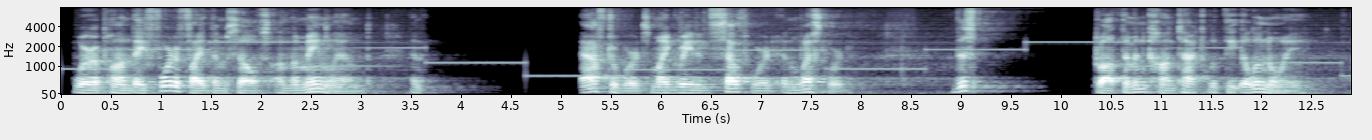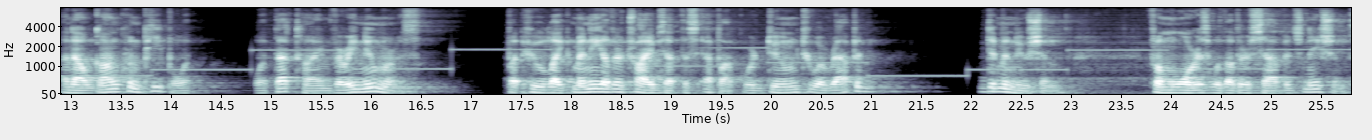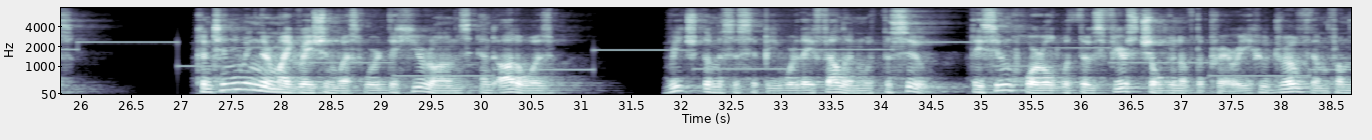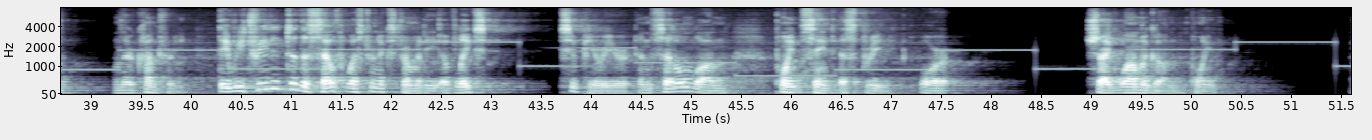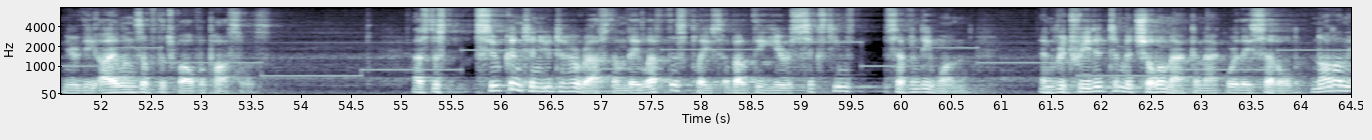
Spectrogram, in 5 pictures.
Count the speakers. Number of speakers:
one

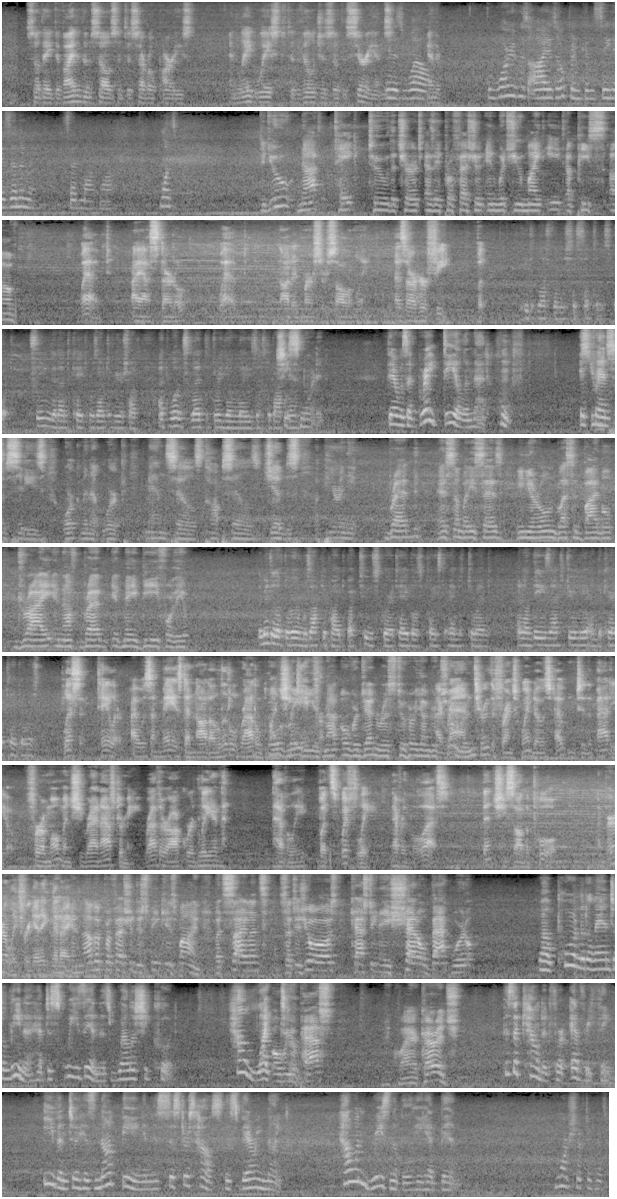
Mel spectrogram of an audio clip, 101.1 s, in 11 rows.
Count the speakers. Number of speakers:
seven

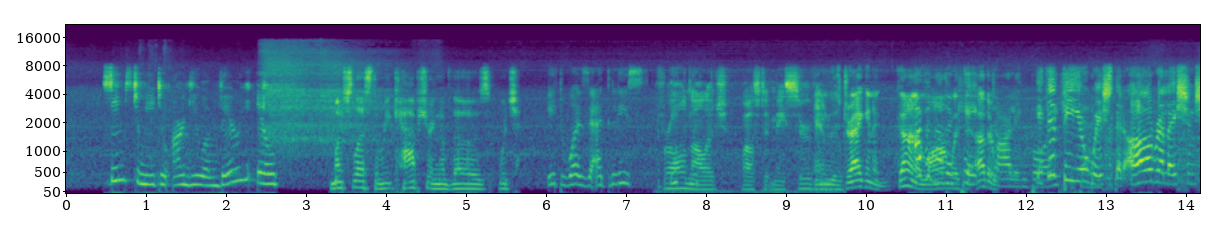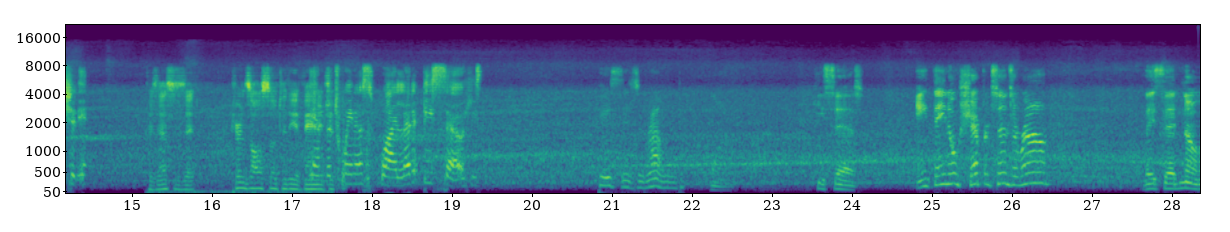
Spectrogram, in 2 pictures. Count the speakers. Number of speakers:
seven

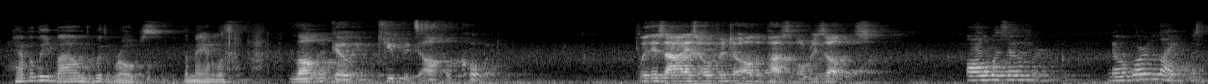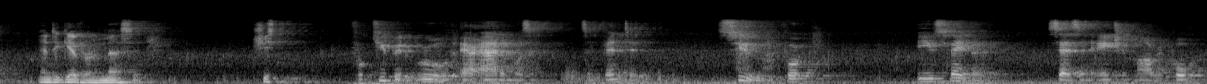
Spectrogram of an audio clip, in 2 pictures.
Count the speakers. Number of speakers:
five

